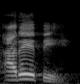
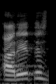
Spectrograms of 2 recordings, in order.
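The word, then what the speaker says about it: ἀρετή: qué este vocablo virtud en griego se pronuncia arete como los aretes de una mujer pero sin la s ok arete asimismo y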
